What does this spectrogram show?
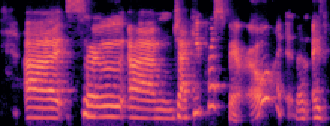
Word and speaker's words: Jacqui Prospero: Jacqui Prospero, did I pronounce that right?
